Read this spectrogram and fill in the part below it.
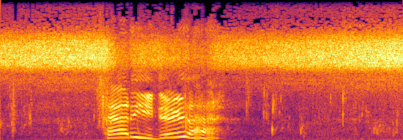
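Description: Footsteps squelch through wet mud and shallow water.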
